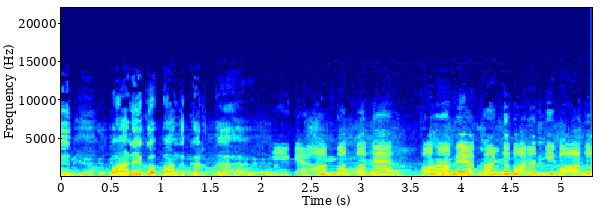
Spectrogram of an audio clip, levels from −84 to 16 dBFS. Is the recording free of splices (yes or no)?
yes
